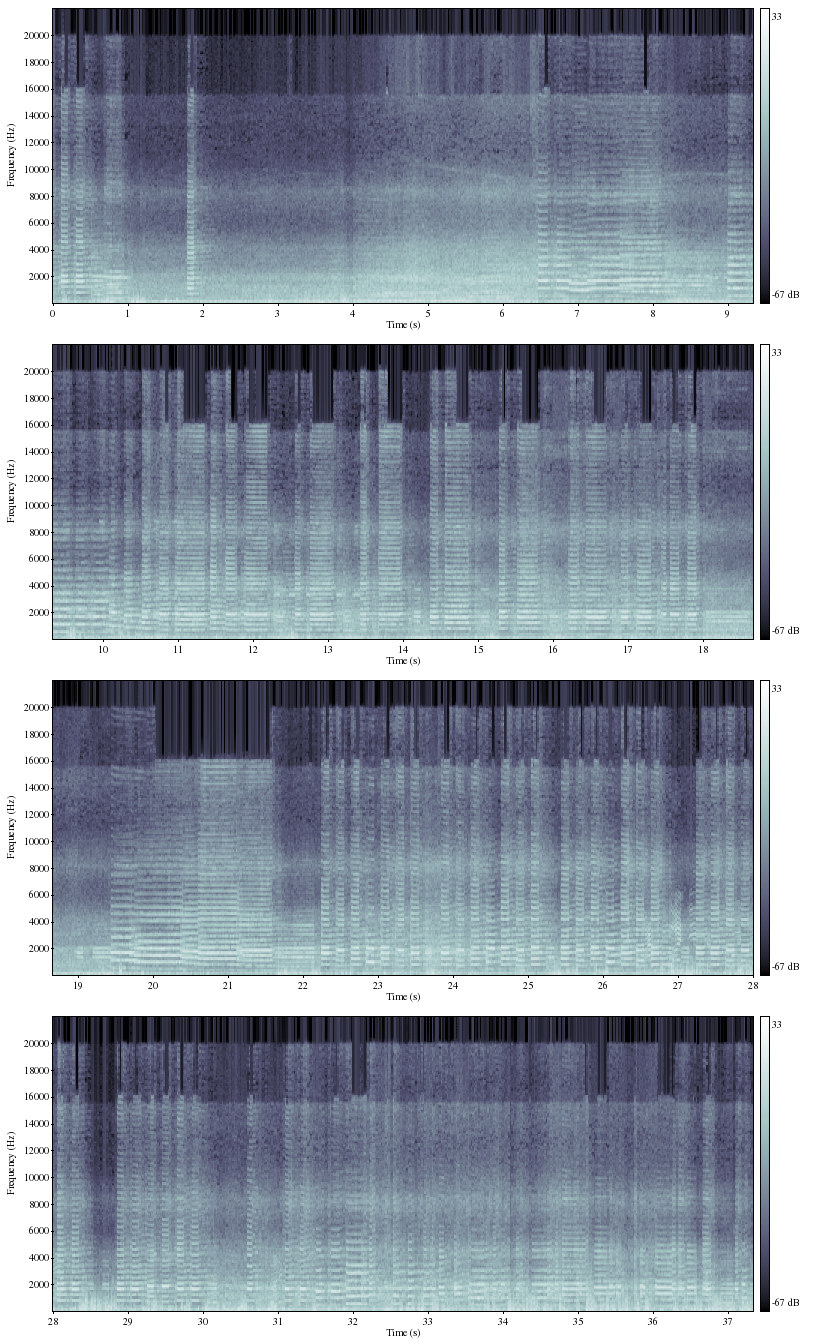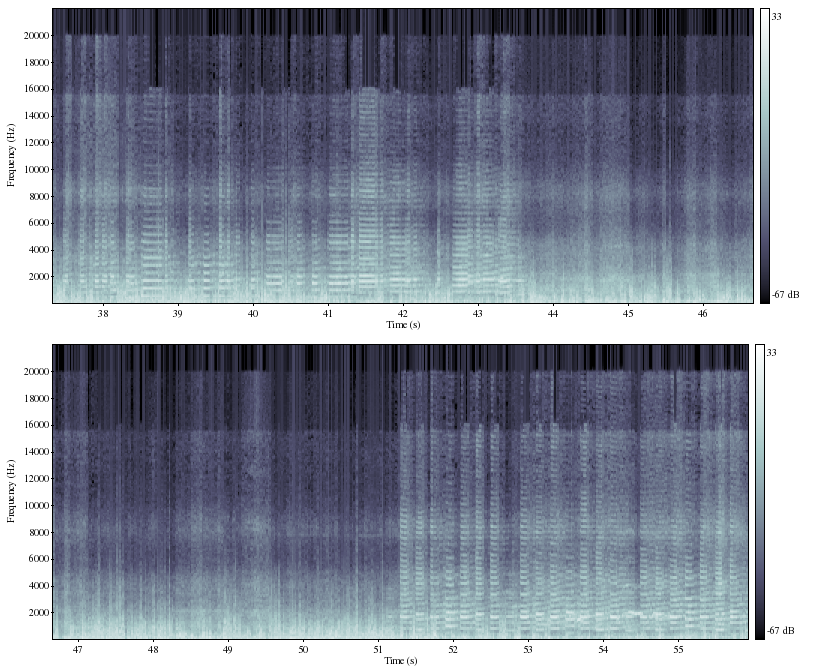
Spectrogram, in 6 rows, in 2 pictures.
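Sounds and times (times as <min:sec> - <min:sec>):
bus horn playing a fast tune: 0:00.0 - 0:02.5, 0:03.3 - 0:55.9
loud steady noise: 0:00.0 - 0:55.9.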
